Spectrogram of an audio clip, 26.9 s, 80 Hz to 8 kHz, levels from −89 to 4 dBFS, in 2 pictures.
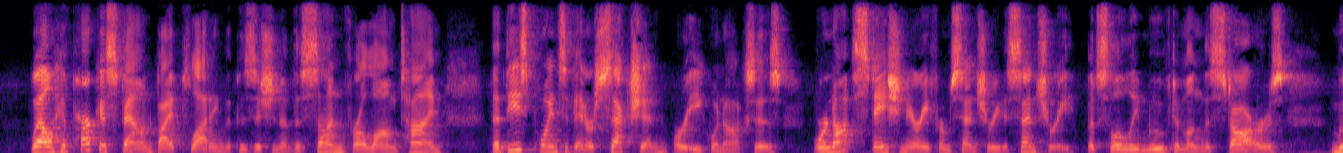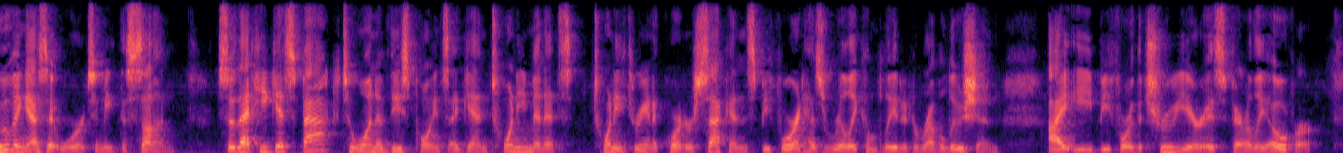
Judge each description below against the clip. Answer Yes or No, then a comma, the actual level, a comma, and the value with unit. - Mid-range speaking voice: Yes, medium, 170 Hz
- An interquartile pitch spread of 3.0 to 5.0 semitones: No, wide, 5.6 semitones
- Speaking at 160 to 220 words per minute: Yes, average, 165 wpm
